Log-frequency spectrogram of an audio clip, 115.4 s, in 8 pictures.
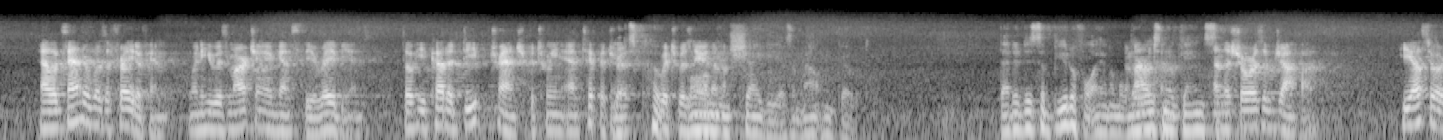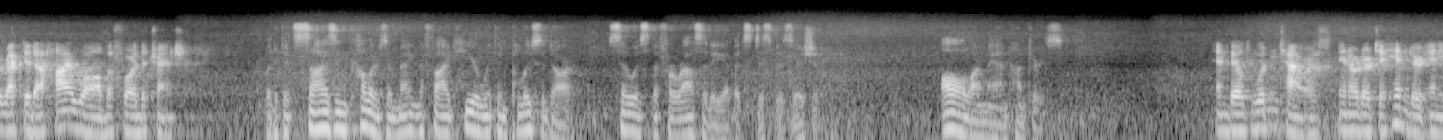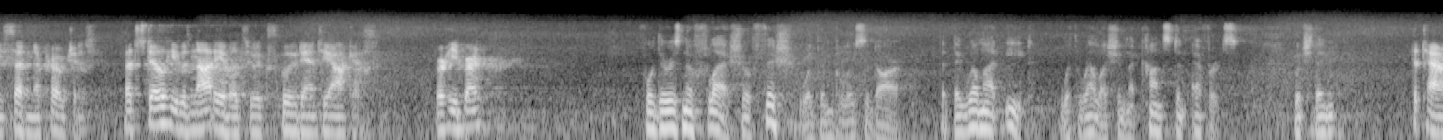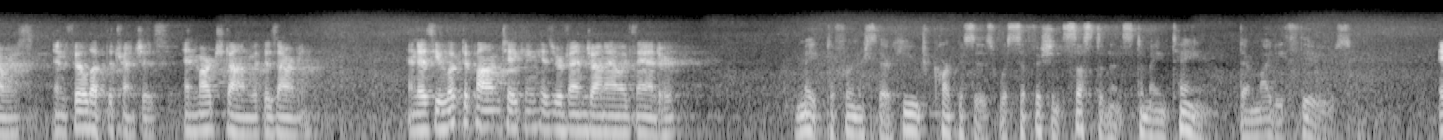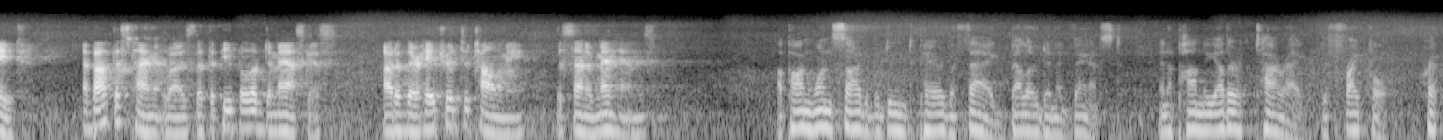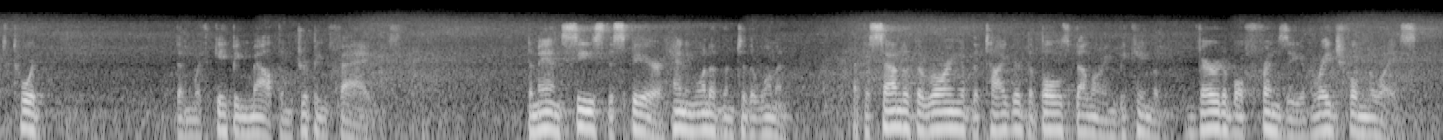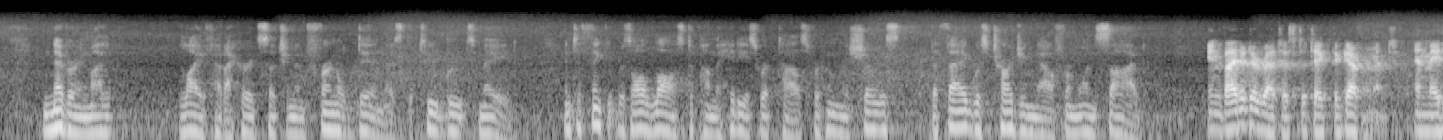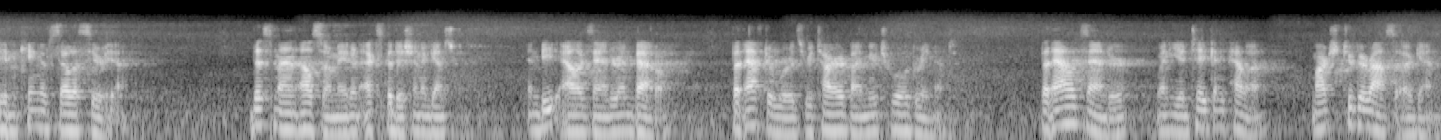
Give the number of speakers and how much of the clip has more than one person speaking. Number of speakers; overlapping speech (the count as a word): two, about 2%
